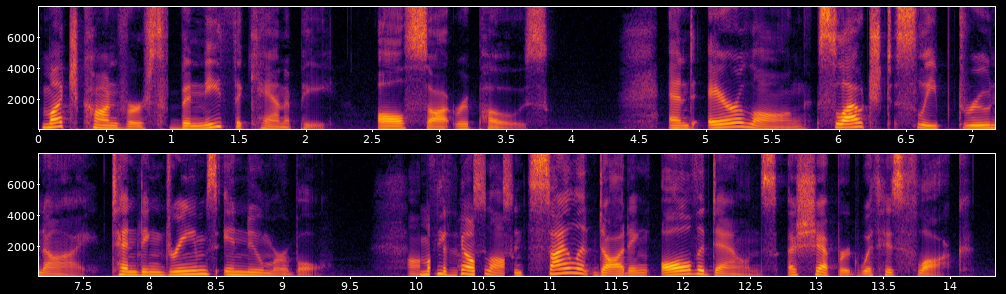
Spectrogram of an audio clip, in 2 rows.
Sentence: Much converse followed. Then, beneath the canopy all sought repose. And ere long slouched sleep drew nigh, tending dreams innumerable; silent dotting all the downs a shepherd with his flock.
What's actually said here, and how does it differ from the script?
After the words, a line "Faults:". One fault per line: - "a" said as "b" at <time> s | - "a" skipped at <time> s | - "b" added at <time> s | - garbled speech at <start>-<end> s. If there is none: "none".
Much converse beneath the canopy all sought repose. And ere long slouched sleep drew nigh, tending dreams innumerable; [garbled] silent dotting all the downs a shepherd with his flock.
Faults:
- "followed Then" skipped at 0.9 s
- garbled speech at 9.9-10.8 s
